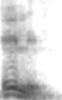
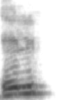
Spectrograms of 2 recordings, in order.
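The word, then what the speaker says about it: אֶלֶף: Pero el 1000 es la misma letra, pero se pronuncia Elef. Es decir, que cuando nosotros pronunciamos esa letra en hebreo, Elef, estamos hablando de 1000.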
